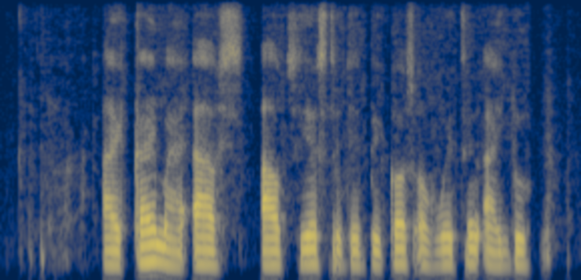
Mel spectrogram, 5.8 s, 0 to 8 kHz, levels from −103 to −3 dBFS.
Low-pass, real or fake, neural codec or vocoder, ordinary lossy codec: none; real; none; none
